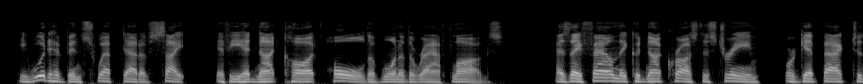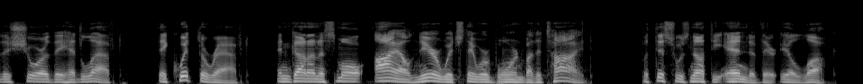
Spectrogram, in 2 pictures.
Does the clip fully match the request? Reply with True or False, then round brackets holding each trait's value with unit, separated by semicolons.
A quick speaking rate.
True (230 wpm)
